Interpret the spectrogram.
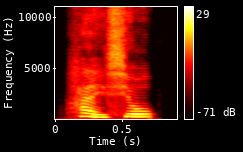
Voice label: "害羞", Chinese

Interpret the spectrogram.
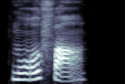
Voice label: "模仿", Chinese

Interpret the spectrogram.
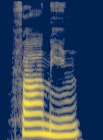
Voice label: "发明", Chinese

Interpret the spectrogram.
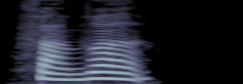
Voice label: "反问", Chinese

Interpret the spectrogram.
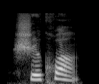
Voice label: "实况", Chinese

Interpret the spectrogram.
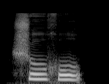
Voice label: "疏忽", Chinese

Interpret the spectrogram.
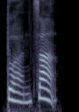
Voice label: "短暂", Chinese

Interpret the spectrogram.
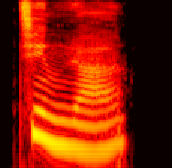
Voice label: "竟然", Chinese

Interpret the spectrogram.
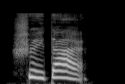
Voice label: "睡袋", Chinese

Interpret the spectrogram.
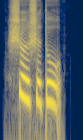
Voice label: "摄氏度", Chinese

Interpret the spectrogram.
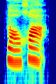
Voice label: "老化", Chinese

